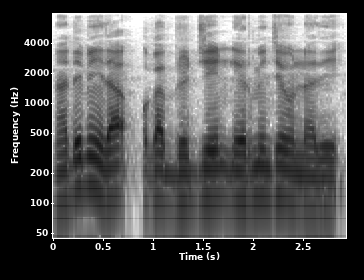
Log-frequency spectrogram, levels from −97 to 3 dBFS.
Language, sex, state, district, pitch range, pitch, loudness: Telugu, male, Telangana, Mahabubabad, 100-115 Hz, 110 Hz, -14 LUFS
